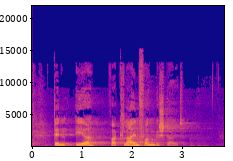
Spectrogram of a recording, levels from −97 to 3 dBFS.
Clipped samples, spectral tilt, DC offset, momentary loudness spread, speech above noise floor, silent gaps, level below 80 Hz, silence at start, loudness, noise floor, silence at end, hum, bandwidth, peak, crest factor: under 0.1%; -5 dB/octave; under 0.1%; 15 LU; 30 dB; none; -64 dBFS; 0 s; -23 LUFS; -53 dBFS; 0.8 s; none; 13.5 kHz; -6 dBFS; 18 dB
